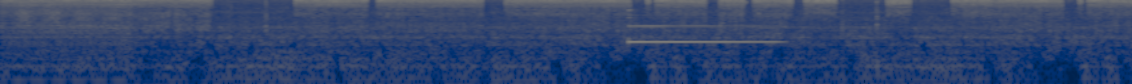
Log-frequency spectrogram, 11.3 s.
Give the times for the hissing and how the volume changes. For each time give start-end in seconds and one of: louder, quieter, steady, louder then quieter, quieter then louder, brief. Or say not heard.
0.0-11.2 steady.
